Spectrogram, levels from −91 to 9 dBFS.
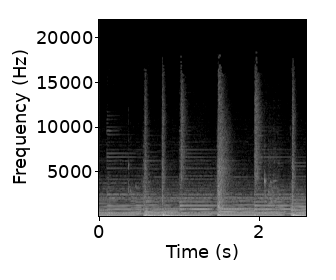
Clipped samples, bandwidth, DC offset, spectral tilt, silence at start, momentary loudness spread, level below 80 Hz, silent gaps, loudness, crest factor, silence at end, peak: under 0.1%; 16.5 kHz; under 0.1%; -6.5 dB/octave; 0 s; 6 LU; -32 dBFS; none; -29 LUFS; 14 dB; 0 s; -12 dBFS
